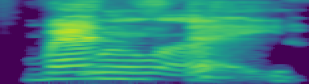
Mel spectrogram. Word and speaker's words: Wednesday: Wednesday. Whenever I spell spell it, I always think of the think of saying it Wednesday. Wednesday.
